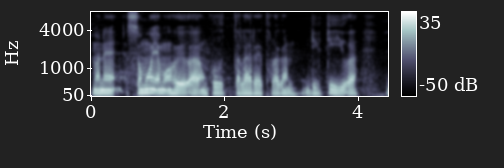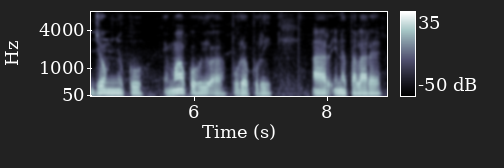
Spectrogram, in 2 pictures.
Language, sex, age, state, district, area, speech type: Santali, male, 30-45, West Bengal, Dakshin Dinajpur, rural, spontaneous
